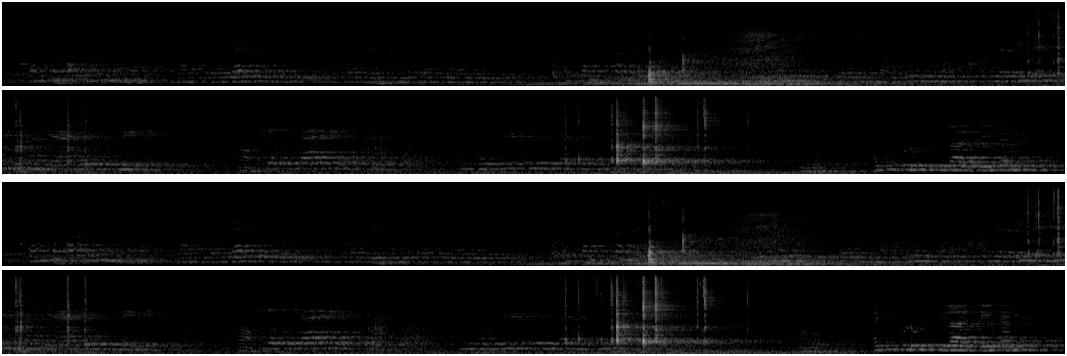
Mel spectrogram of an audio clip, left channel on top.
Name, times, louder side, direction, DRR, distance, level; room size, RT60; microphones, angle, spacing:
voice 1, 0.2-6.8 7.3-12.0 13.2-17.7, right 1 dB, ahead, -8 dB, 4.1 m, -56 dB
sound 1, 4.0-10.3, equal, 30° left, 1.7 m, -54 dB
sound 2, 6.1-19.2, right 3 dB, 15° right, 0.4 m, -49 dB
voice 2, 19.3-20.9, right 2 dB, 70° right, -2 dB, 2.6 m, -51 dB
23.0 x 17.5 x 2.6 m, 2.9 s
head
